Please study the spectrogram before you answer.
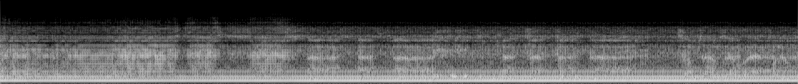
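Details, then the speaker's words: Zenith X114W tube radio, chassis 5M04, on first power-up after brief warm-up: loud, steady low hum under faint station sound, never wavering — bad, dried-out filter capacitors in the power supply. "Alright, right off the bat, there's our bad filter capacitors."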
